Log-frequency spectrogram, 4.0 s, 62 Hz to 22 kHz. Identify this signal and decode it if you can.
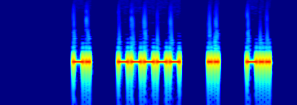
Morse code, heard as a keyed tone, about 28 wpm, spaced as for 16 wpm, 700 Hz. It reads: N0ID
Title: USA Call Signs - 3x Character Spacing - 28wpm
